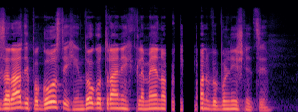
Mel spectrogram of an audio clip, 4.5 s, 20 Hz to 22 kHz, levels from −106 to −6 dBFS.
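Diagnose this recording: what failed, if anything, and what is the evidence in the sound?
Right after "zaradi pogostih in dolgotrajnih", the speech breaks up between 2.48 and 3.06 s. Over about half a second it drops into several short silent holes, each faded out in 20 ms, with the longest about 171 ms. Roughly 384 ms of speech is simply gone. This is a digital broadcast dropout at the reception stage. Corrupted or missing frames failed their checks, and the receiver muted each one until valid frames resumed.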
